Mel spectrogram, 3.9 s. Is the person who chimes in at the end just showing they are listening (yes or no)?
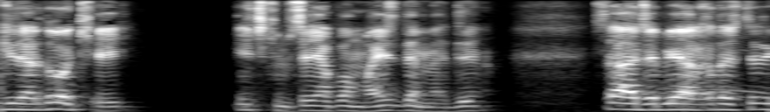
yes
